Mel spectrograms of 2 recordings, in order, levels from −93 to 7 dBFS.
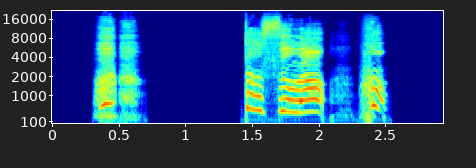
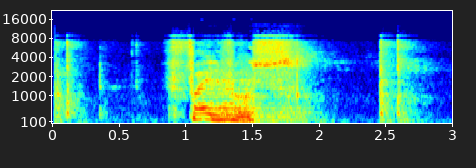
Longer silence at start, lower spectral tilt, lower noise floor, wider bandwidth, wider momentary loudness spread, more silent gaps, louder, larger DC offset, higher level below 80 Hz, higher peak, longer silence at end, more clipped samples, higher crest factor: first, 0.35 s vs 0 s; second, -0.5 dB/octave vs -3.5 dB/octave; first, under -90 dBFS vs -49 dBFS; first, over 20 kHz vs 9.6 kHz; second, 13 LU vs 17 LU; first, 0.73-1.42 s vs none; second, -19 LUFS vs -13 LUFS; neither; second, -64 dBFS vs -52 dBFS; about the same, -2 dBFS vs -2 dBFS; first, 0.45 s vs 0.3 s; neither; about the same, 20 dB vs 16 dB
